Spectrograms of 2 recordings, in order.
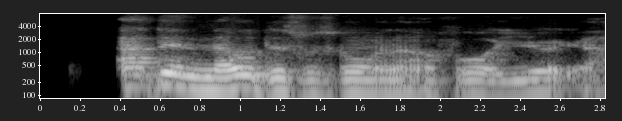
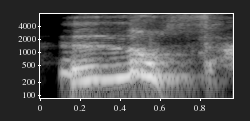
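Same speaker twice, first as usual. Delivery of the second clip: put-on Boston accent, loud, higher and drawn out on Loosa; mock Boston accent calling someone Loosa; 12 semitones higher, 5 dB louder than usual. To the chat, mocking a rival as a loser in a Boston accent. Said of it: "in my Boston voice".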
